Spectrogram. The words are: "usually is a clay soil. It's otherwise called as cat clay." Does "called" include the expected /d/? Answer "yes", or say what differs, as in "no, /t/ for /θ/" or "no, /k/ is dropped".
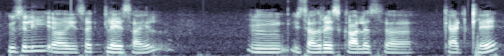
no, /d/ is dropped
